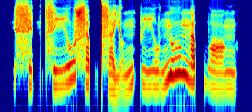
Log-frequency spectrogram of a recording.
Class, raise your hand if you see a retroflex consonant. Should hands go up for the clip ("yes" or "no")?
no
